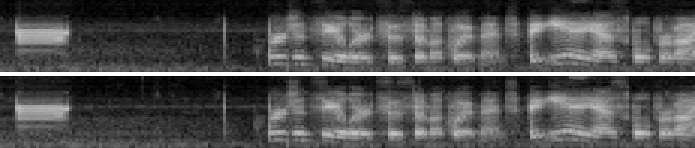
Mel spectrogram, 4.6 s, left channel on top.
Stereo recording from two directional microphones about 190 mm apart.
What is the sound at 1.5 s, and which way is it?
Speech, 10° right (ahead or behind).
